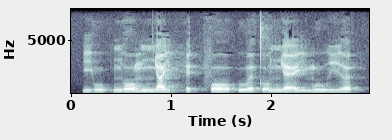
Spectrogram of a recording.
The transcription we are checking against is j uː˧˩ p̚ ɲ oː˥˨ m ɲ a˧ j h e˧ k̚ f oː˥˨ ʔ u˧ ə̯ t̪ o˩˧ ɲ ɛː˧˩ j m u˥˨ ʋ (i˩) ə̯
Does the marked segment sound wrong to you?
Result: yes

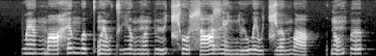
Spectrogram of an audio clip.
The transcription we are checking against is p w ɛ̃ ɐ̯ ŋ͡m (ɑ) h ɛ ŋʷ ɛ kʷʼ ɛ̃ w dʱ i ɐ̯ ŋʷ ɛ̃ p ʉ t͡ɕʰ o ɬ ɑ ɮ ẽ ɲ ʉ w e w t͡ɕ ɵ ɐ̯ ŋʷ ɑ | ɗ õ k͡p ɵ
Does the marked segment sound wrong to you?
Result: no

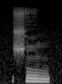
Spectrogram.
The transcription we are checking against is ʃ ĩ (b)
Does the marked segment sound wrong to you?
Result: yes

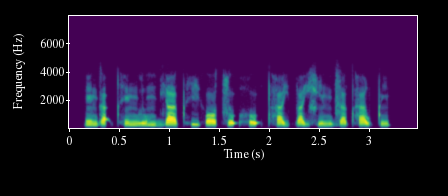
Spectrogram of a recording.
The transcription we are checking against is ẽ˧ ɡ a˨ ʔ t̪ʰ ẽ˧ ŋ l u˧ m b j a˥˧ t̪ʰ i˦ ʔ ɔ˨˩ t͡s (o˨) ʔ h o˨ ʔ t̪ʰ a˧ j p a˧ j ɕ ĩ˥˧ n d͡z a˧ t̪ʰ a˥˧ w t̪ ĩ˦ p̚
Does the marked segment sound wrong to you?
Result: yes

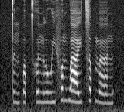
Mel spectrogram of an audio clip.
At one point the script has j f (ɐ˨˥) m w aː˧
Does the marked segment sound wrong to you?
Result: yes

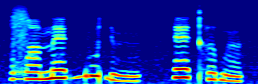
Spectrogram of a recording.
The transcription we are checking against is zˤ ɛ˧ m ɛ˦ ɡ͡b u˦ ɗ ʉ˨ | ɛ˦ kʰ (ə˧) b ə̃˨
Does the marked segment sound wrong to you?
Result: no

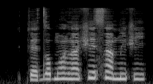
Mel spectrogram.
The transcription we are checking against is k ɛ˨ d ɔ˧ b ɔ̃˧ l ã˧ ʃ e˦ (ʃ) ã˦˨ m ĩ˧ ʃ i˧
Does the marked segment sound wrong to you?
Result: yes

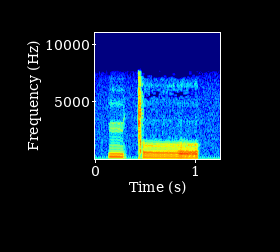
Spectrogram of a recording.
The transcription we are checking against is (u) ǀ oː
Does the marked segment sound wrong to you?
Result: yes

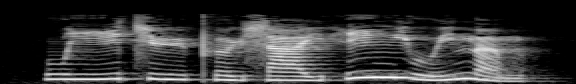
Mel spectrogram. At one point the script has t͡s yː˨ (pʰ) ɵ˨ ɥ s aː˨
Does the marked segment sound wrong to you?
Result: no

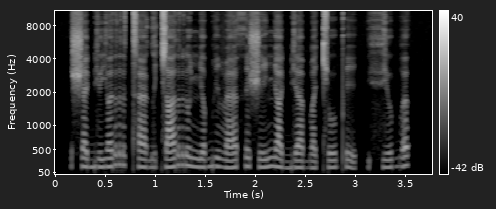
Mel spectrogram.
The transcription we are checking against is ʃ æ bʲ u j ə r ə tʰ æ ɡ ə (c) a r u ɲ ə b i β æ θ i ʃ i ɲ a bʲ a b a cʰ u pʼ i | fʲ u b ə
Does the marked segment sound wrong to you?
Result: no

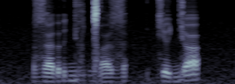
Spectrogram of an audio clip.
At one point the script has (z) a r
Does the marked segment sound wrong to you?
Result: no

